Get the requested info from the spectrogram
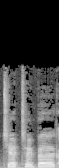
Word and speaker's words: Teutoburg: T-E-U-T-O-Burg. – Teutoburg. – Well, it's like, I don't know. – It's Deutsche. – Yeah, it's German. Teutoburg, I don't know.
